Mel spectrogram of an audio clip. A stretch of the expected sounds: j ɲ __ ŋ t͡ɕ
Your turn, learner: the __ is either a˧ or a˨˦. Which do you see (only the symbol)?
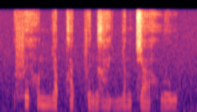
a˧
